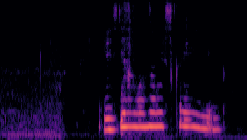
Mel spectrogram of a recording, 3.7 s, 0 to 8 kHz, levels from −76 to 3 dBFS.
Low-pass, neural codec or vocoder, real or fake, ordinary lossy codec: none; codec, 16 kHz, 8 kbps, FreqCodec, smaller model; fake; none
